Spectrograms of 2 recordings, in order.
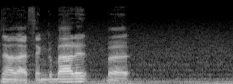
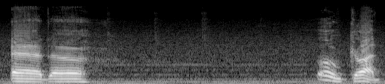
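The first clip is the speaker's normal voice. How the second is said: talking through a yawn; real yawning; slower than usual. Real, not acted. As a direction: let a yawn stretch the words. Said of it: "I'm yawning".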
